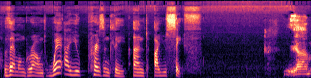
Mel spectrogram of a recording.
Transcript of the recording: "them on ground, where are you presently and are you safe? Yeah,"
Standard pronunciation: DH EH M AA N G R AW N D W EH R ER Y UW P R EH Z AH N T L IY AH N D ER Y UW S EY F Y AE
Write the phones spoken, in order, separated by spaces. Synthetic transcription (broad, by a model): DH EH M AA N G R AW N D W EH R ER Y UW P R EH Z AH N T L IY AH N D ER Y UW S EY F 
